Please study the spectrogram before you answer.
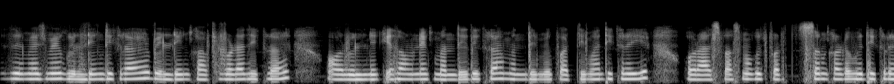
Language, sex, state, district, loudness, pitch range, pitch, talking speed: Hindi, female, Chhattisgarh, Raigarh, -14 LUFS, 235-250 Hz, 245 Hz, 260 wpm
